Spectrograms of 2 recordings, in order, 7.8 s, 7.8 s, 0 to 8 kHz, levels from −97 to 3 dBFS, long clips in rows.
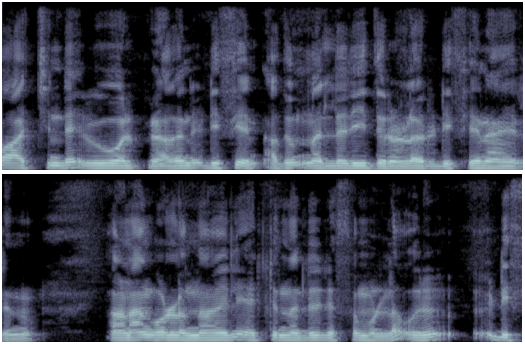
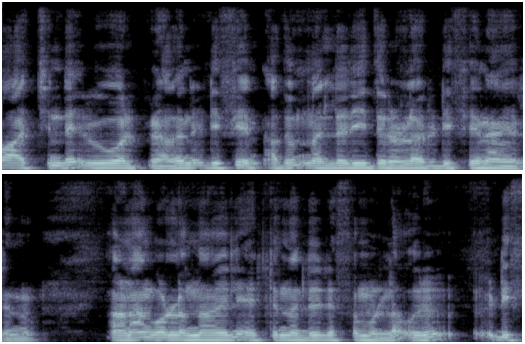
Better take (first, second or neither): first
